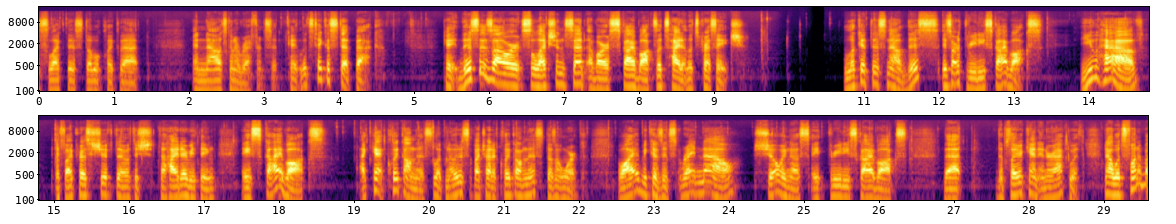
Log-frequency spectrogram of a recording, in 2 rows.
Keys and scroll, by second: 4.0 s, 5.6-7.1 typing, 9.7 h, 11.4 a, 12.7-20.5 typing, 26.2-29.5 typing, 26.7 Escape.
